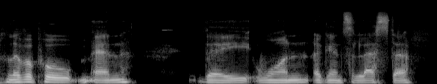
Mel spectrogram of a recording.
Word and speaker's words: Leicester: men they won against leicester lychester this is also an episode about a lot of british pronunciations lychester to uh leicester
